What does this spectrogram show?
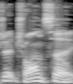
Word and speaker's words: Zhuangzi: I think Zhuangzi is the way that it's typically pronounced, as if it was modern Mandarin. Although, of course, I should say, people are always embarrassed about the pronunciation of this name. But the truth is we probably have no idea really how it was actually pronounced.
